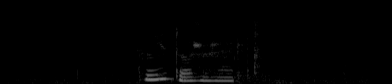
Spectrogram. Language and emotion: Russian, sad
